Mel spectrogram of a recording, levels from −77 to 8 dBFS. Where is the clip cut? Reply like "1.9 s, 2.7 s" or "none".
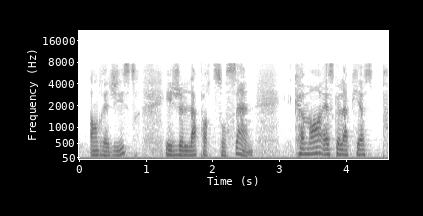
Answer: none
